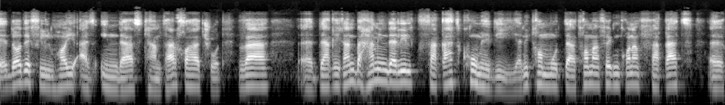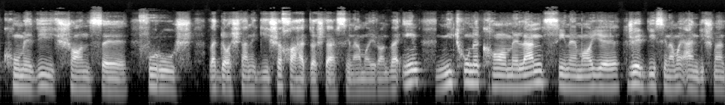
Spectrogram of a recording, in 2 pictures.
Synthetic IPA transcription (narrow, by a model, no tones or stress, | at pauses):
eʔd̪ɒːd̪e̞filmɦɒːjiːʔæzind̪æst̪̚cʲʰæmt̪ʰæɾxɒːhæd̪̥ʃo̞d̪̥ | væ | d̪æɣiːɣænbe̞ɦæmind̪æliːlfæɢæt̪ʰkʰo̞me̞d̪iːjæːniːt̪ʰɒːmod̪ːæt̪hɒːmænfecmiːkʰo̞næmfæɡæt̪ʰ | kʰome̞d̪iːʃɒːnsefuɾuːʃ | væd̪ɒːʃt̪æneɡiːʃexɒːɦæd̪̚dːɒːʃt̪d̪æɾsiːnæmɒːjiːɾɒːnvæʔiːnmiːt̪ʰune̞kʰɒːme̞lænsiːnemɒːjed͡ʒe̞d̪ːiːsiːnæmɒːjḛænd̪iːʃmænd̪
